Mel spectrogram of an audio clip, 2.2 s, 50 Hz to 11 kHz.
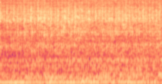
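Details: Restored 1950 Johnson TN-28 5 HP outboard on bayou test run: smooth, steady low burble at idle with even beat and no misses or rattles; idling healthy.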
